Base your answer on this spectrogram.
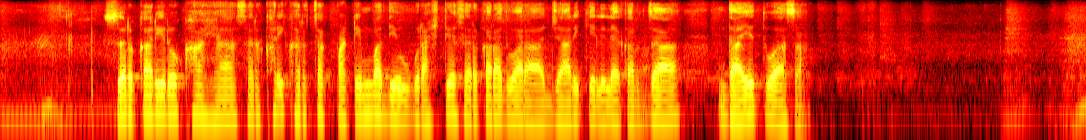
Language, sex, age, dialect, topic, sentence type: Marathi, male, 18-24, Southern Konkan, banking, statement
